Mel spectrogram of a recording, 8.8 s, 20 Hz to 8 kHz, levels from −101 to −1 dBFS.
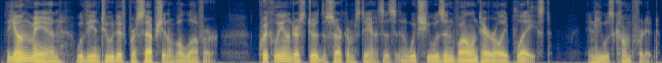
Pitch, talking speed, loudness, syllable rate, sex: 90 Hz, 165 wpm, -20 LUFS, 5.9 syllables/s, male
